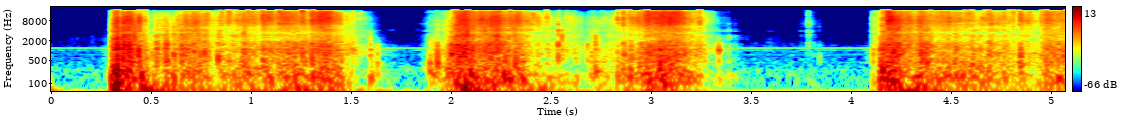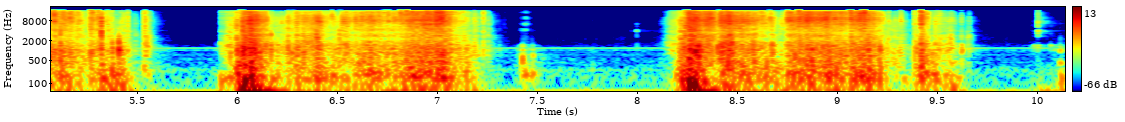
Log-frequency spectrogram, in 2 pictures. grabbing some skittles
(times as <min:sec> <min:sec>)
0:00.3 0:03.4, 0:04.1 0:07.4, 0:08.2 0:09.7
